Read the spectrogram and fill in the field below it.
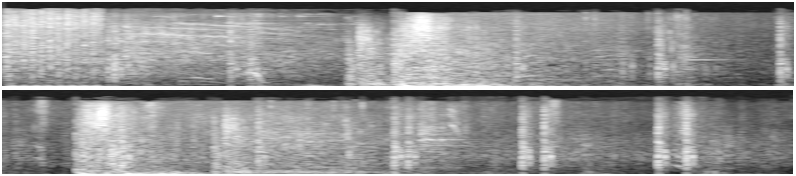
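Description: A heavy suit of armour clanks with each footstep.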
